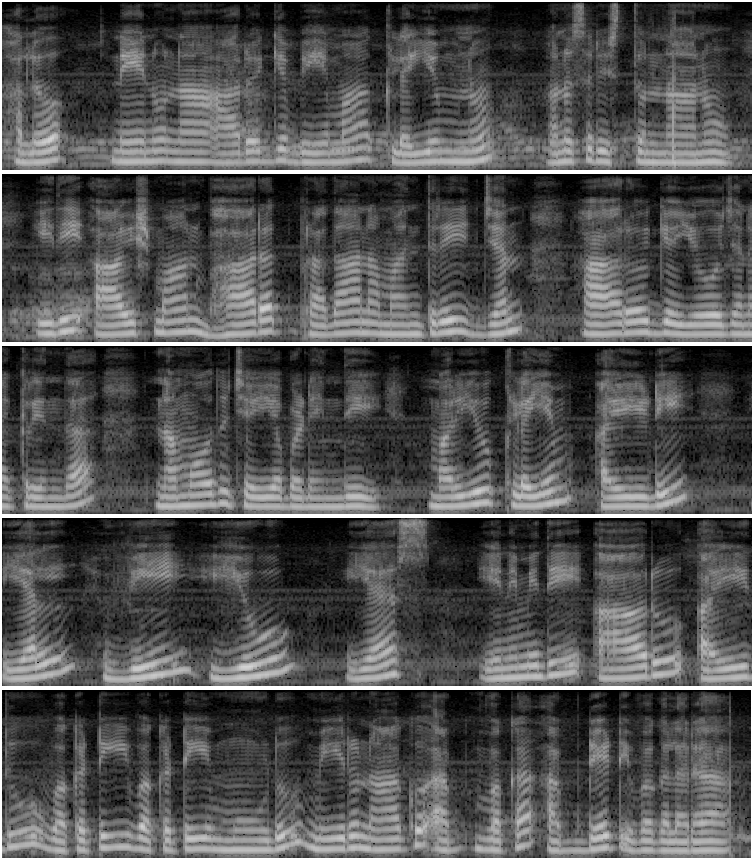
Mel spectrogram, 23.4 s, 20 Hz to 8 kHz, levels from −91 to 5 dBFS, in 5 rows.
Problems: background conversations at intervals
